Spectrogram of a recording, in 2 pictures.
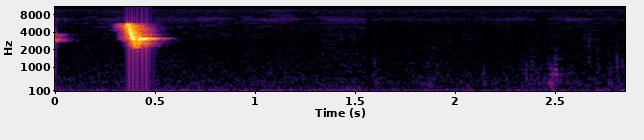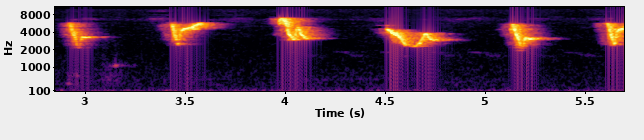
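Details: Grey pileated finch song in a clean, noise-free recording: a single crisp high chirp, a long silent gap, then six rapid, varied notes, some slurred upward and some downward, delivered at a steady half-second pace.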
